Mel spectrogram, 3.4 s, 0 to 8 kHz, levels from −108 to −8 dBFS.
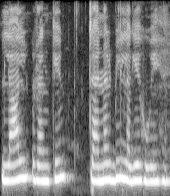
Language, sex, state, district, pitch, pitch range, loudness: Hindi, female, Uttar Pradesh, Lucknow, 240 Hz, 230-270 Hz, -10 LUFS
